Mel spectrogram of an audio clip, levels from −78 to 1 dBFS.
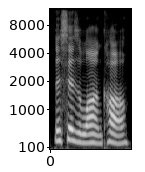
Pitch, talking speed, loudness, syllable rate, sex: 215 Hz, 245 wpm, -16 LUFS, 4.9 syllables/s, female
